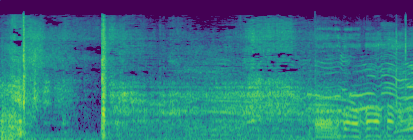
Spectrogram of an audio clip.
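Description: Skateboard on concrete: a light pop just after the start, then one loud slap about a second in as the board lands, most likely at the bottom of a stair set, followed by the wheels rolling on pavement. People's voices come in near the end.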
